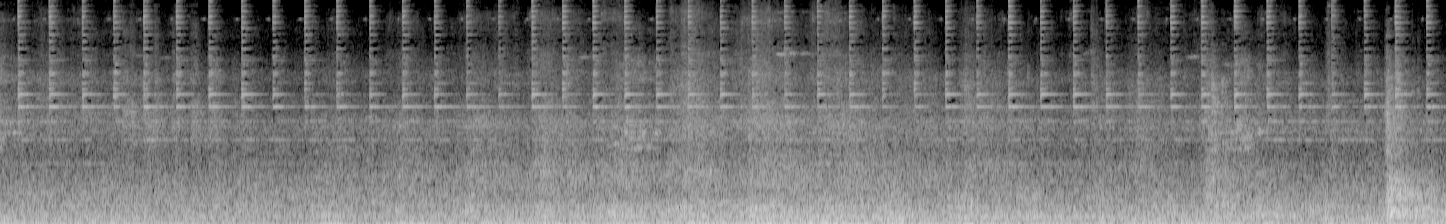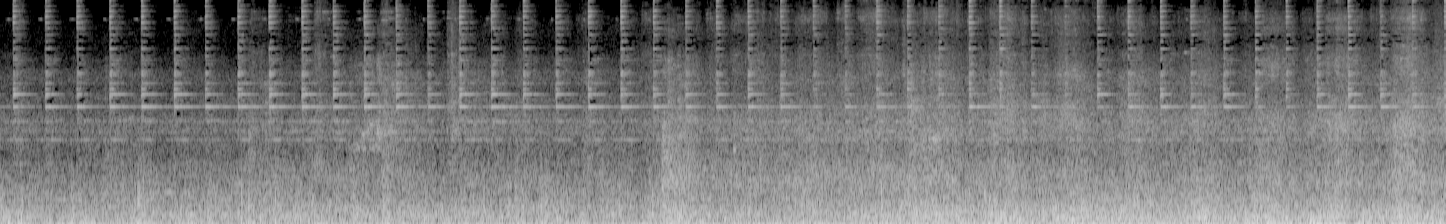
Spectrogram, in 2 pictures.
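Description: Freight train of empty centerbeam flatcars rolling past at steady speed, wheels rumbling and clicking over the rail, with one louder clank about halfway. Over it, the crossing's first-generation WCH mechanical bell rings in a rapid, even rhythm.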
